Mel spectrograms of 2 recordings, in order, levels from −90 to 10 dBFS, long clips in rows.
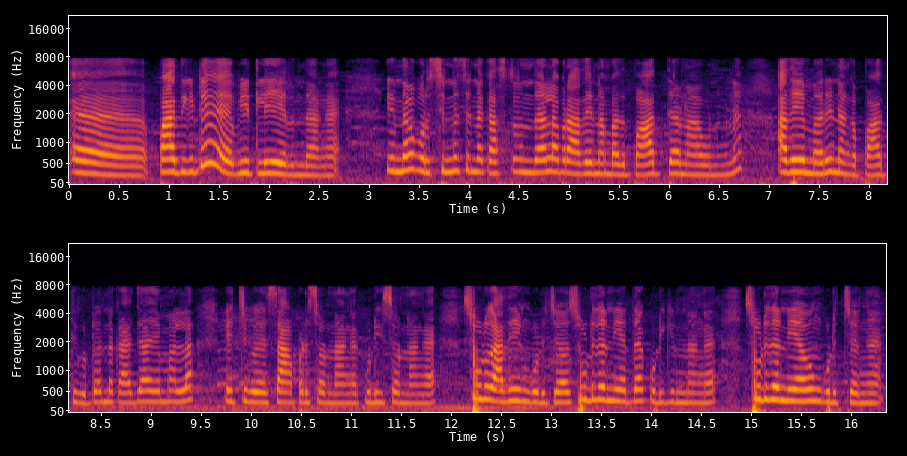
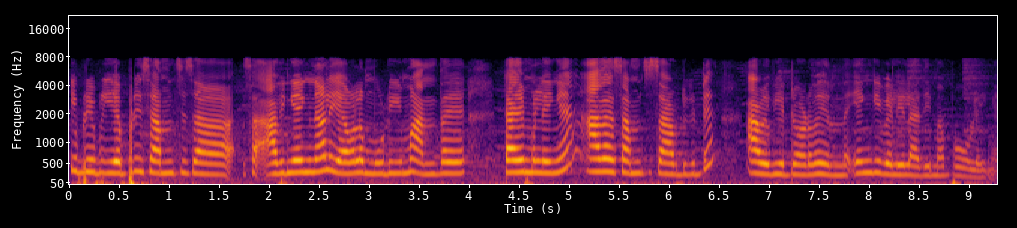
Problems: constant background noise, continuous background conversations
